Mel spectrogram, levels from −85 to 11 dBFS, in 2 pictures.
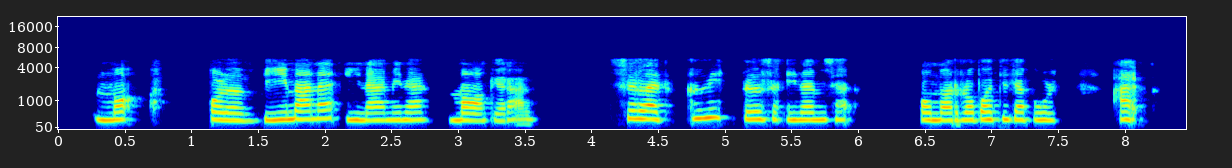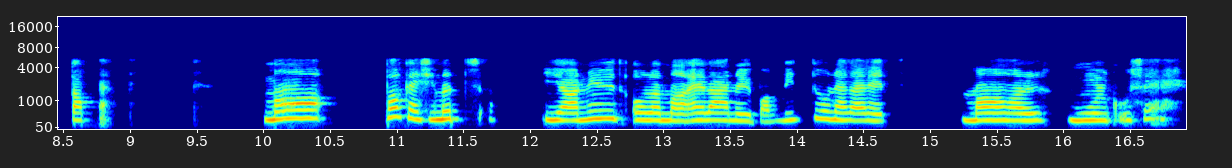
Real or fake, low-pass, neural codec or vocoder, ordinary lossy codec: fake; 5.4 kHz; codec, 16 kHz, 4 kbps, FreqCodec, larger model; none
